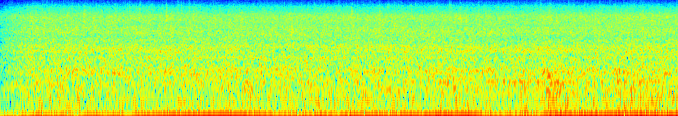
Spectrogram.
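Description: Heavy rain pouring steadily, a dense even hiss, over a steady low rumble.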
